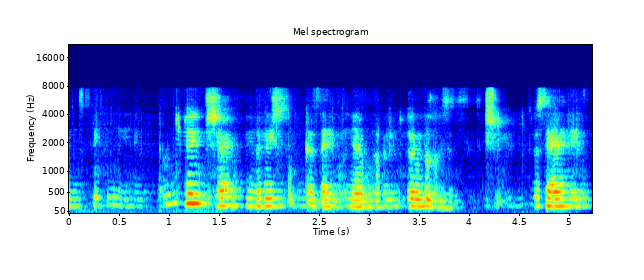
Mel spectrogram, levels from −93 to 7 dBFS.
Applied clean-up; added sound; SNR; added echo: neural mask model DeepFilterNet 3.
